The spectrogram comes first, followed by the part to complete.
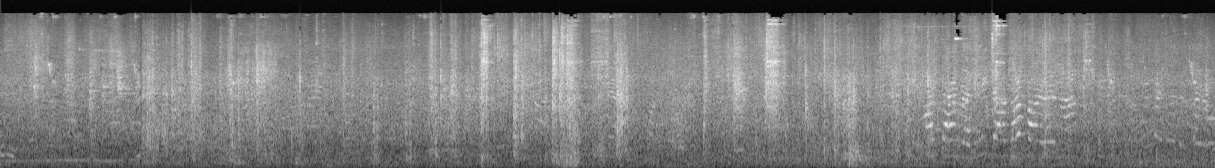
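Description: Metal clatters and knocks of a folding table's tubular steel legs being swung open and set down on pavement, a few sharp knocks scattered through, over background voices.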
